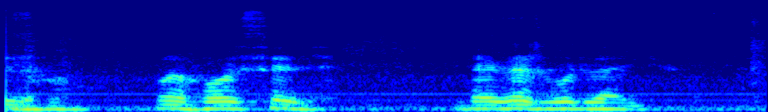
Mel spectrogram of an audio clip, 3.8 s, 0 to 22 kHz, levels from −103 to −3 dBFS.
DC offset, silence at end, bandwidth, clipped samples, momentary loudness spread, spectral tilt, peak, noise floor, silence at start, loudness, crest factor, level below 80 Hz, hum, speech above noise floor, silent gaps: under 0.1%; 0 s; 14 kHz; under 0.1%; 12 LU; -9 dB/octave; -38 dBFS; -74 dBFS; 0.05 s; -52 LUFS; 16 dB; -80 dBFS; none; 24 dB; none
